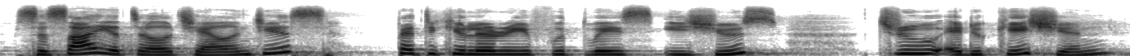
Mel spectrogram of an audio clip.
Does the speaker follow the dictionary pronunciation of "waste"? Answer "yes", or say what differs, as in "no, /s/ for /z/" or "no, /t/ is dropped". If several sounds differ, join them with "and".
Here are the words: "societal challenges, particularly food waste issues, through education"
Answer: no, /t/ is dropped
